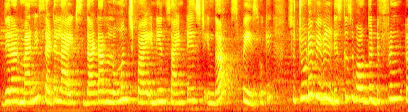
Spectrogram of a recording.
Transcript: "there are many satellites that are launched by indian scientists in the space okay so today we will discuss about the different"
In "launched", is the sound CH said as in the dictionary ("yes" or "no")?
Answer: yes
